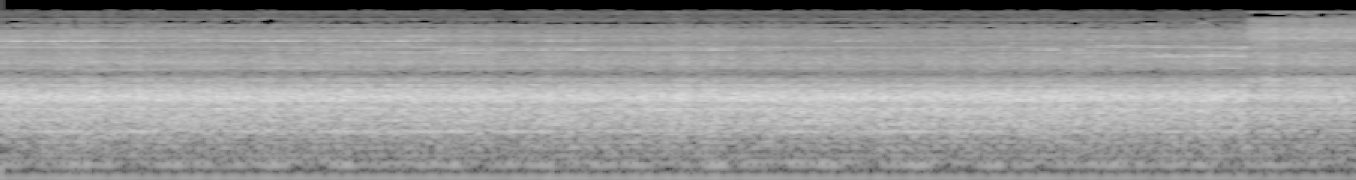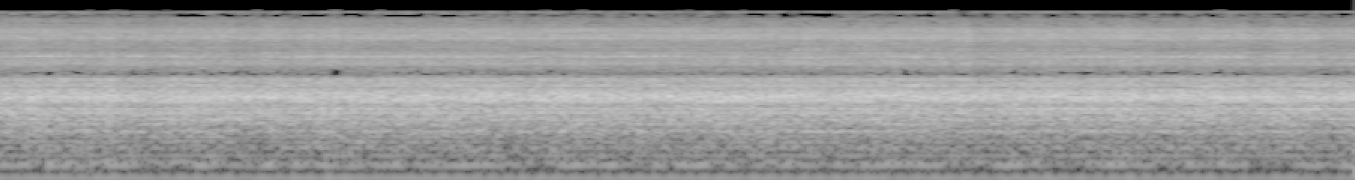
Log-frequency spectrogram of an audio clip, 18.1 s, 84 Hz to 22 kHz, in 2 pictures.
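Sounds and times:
industrial machinery noise: 0.0 - 18.0.

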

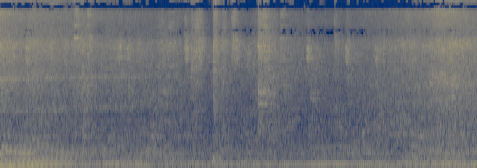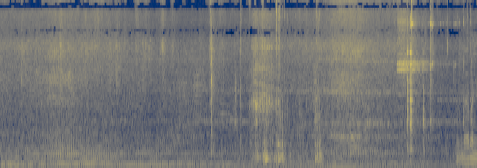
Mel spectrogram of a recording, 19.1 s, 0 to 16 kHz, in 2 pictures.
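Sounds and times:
vehicle engine humming: 6.2 - 19.0.

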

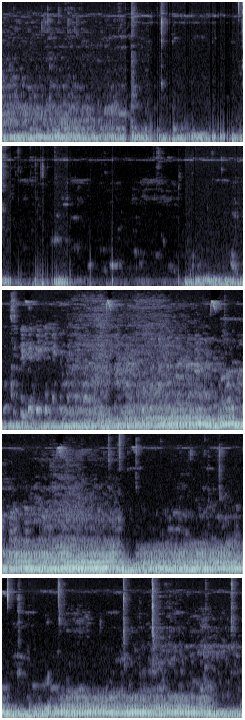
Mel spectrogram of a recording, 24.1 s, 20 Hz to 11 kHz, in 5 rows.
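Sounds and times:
steady low hum: 0.0 - 24.0
chewing with lip smacks: 21.6 - 22.6.

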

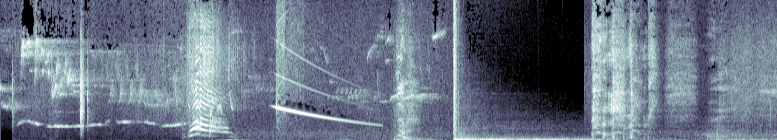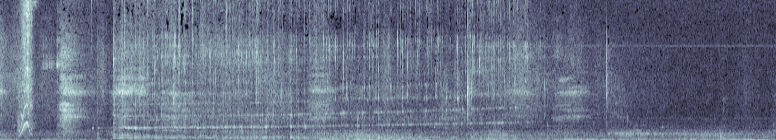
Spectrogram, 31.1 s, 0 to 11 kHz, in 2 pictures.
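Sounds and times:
low rumble: 9.1 - 17.7, 21.9 - 31.0
liquid pouring into a bottle: 17.4 - 26.7.

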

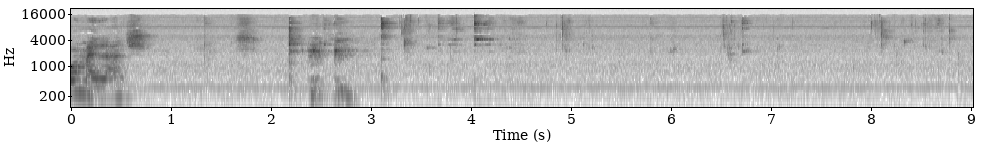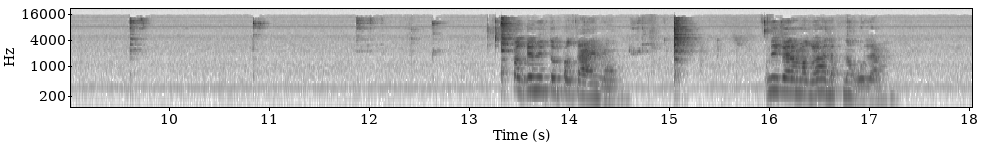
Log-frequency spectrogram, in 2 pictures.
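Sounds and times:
faint steady hum: 0.0 - 18.0
wet chewing: 3.2 - 7.2, 7.9 - 9.0.

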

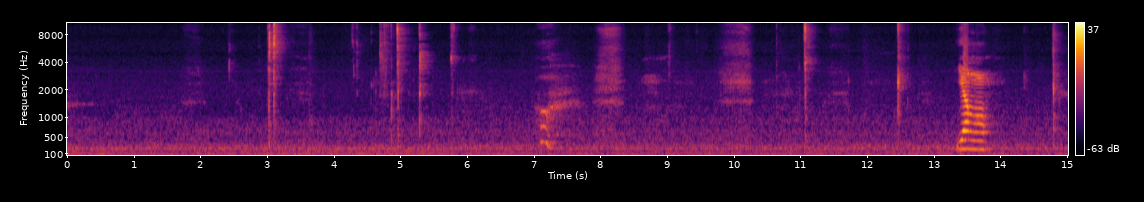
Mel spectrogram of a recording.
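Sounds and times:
wet lip smacks: 2.4 - 3.3, 4.2 - 5.9, 11.0 - 11.2.

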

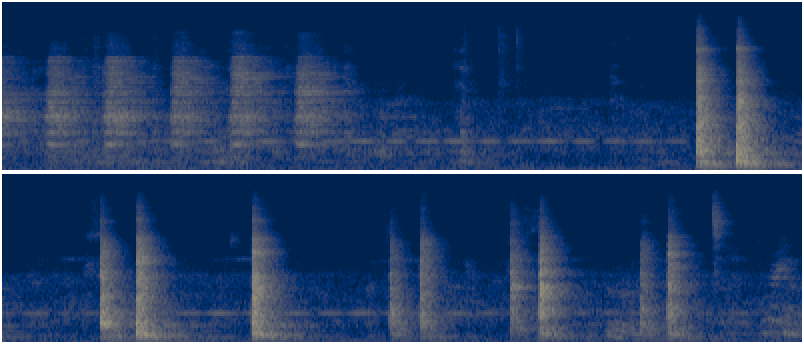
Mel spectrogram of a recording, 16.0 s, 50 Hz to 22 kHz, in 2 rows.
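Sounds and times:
loud sharp knocks: 0.0 - 3.5, 6.9 - 7.7, 9.0 - 9.7, 10.5 - 10.8, 13.0 - 13.7, 14.4 - 15.0.

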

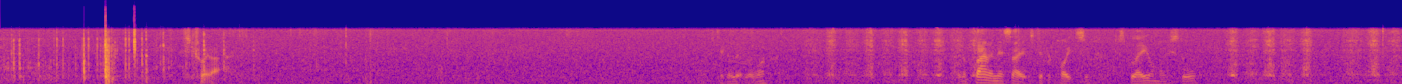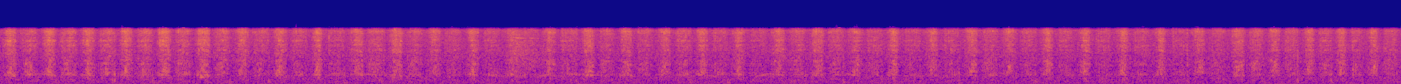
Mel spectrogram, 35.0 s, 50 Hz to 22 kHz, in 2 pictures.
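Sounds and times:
hand saw cutting a log: 9.0 - 13.6, 14.2 - 35.0.

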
